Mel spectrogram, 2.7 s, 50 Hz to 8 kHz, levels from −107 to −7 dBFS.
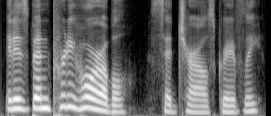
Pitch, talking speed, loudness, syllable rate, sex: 205 Hz, 175 wpm, -17 LUFS, 5.8 syllables/s, female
